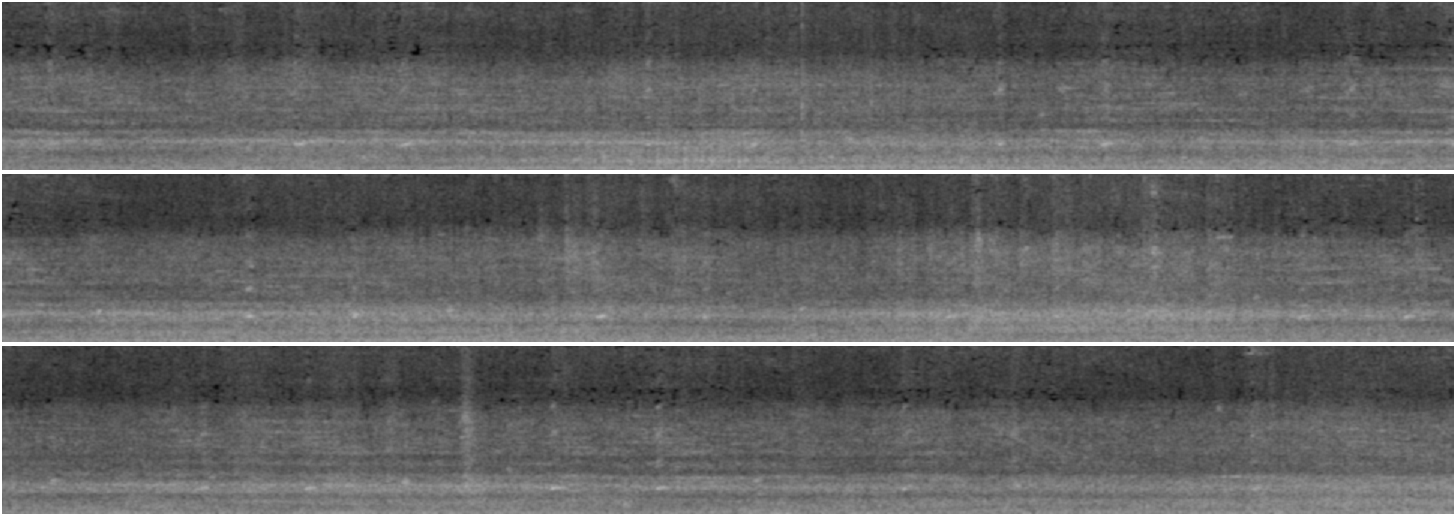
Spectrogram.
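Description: Freight train of multilevel autorack cars rolling past close by: a steady, unbroken noise of steel wheels running on the rails.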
